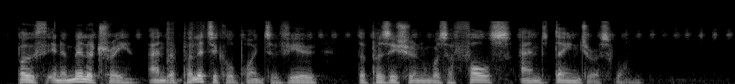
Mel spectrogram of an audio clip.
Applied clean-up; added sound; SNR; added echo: neural separator model SepFormer DNS4.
